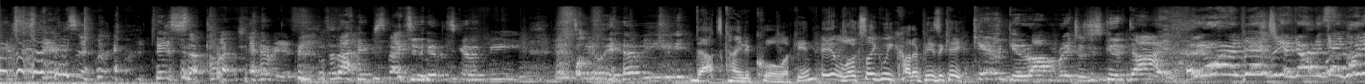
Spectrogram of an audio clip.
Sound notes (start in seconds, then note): 5.2 all laughing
